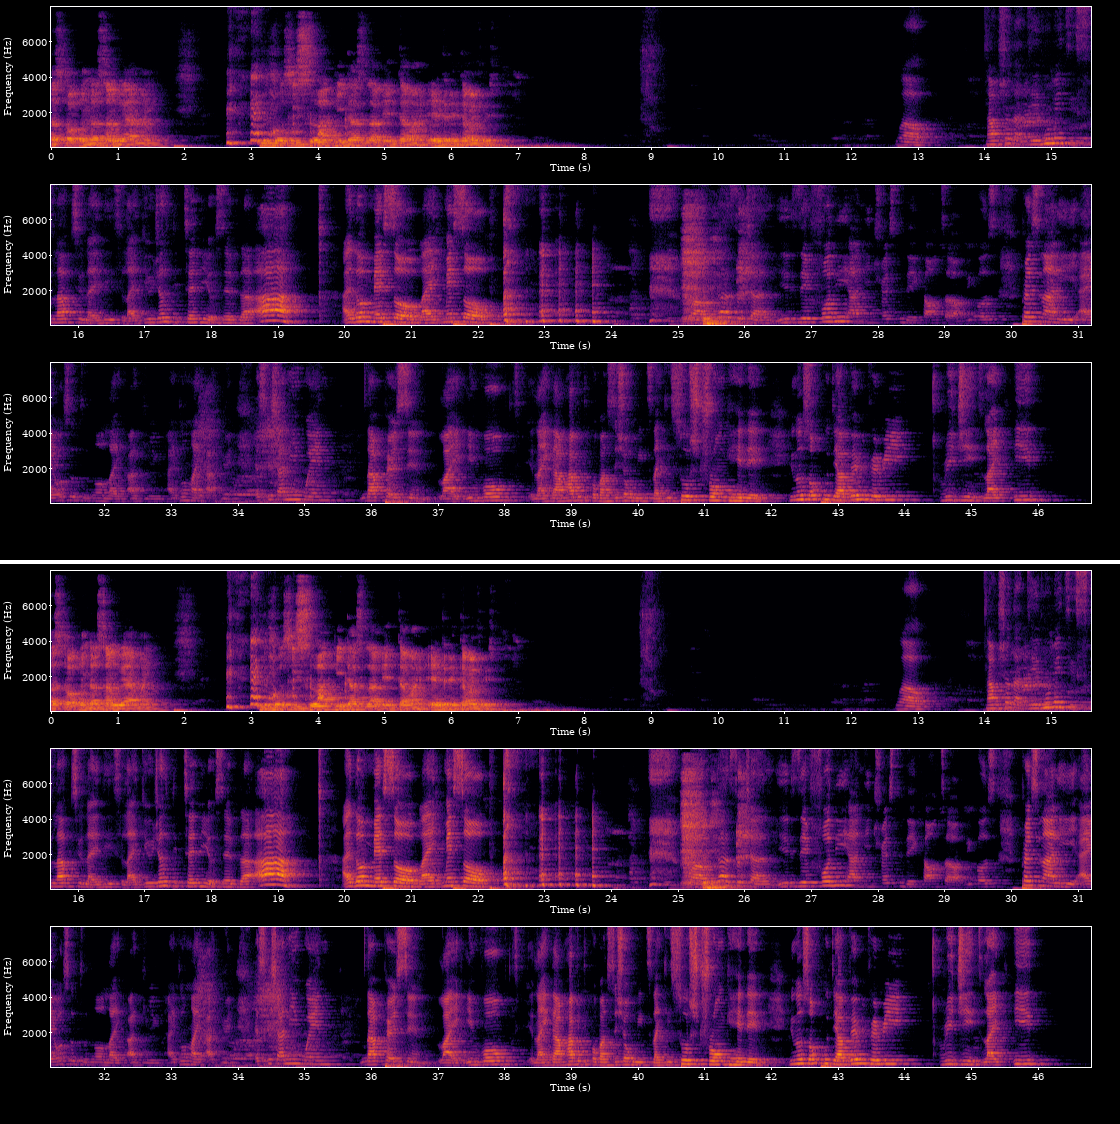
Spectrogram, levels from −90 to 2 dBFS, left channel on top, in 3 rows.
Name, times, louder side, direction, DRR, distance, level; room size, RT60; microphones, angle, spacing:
voice 1, 0.0-1.6 1.9-2.1 3.1-6.7 14.5-15.0 24.3-24.4 25.0-26.1 33.4-33.6 33.9-34.7, right 1 dB, 55° right, 0.9 m, -29 dB
voice 2, 2.6-3.4 8.8-9.1 12.7-13.1 14.0-19.2 20.0-22.1 22.4-22.6 22.9-23.0 24.6-35.4 35.8-38.1 38.4-44.0 44.5-45.9, right 3 dB, 25° right, 0.4 m, -34 dB
5.6 x 3.6 x 2.3 m
head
